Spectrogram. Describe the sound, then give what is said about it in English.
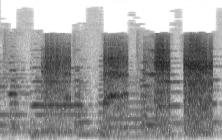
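Fake diamond bracelet stones scraped across glass: four short, harsh, high-pitched scraping strokes in quick succession, each a brief burst of grating noise. “These phony stones won't even cut glass. See? What did I tell you? Fakes.”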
